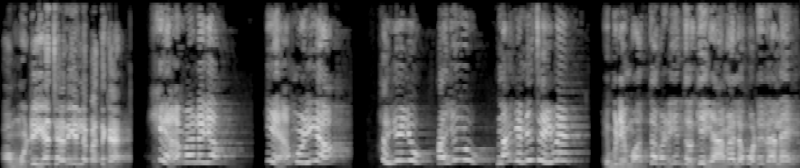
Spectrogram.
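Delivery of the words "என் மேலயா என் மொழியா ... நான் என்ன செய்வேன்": high-pitched wail of innocence; theatrical, much higher whine; wounded protest. Acted. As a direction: squeal it in hurt disbelief. Accused, protests in wounded alarm.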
